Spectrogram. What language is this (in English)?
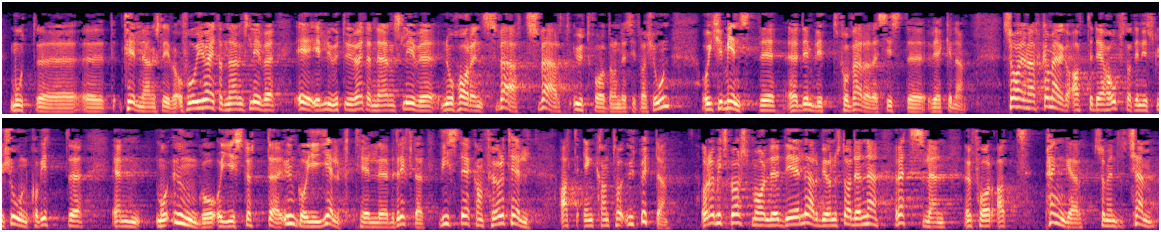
Norwegian Nynorsk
